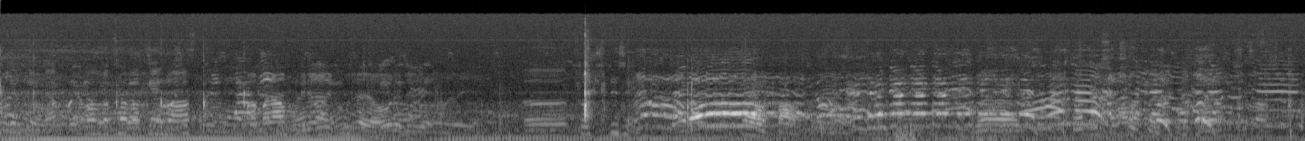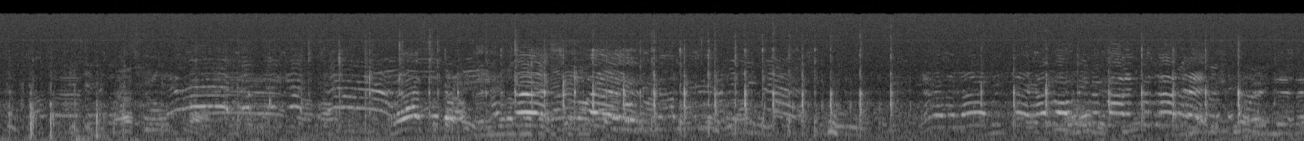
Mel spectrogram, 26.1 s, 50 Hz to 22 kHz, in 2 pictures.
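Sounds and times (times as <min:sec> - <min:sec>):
players calling and talking: 0:00.0 - 0:26.0.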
